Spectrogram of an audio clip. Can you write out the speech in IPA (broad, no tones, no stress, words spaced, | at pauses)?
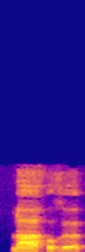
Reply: ɳaːhoɣɵː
